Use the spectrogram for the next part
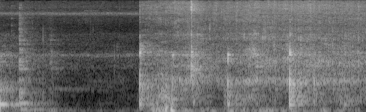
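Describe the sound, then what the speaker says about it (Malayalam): Mustard seeds hitting hot ghee in a pan for a mutton curry: quiet at first, then a sudden loud sizzle that keeps crackling with several sharp pops, close up and with no talking. "നമുക്ക് കടുക് പൊട്ടിക്കാം"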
